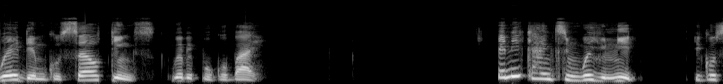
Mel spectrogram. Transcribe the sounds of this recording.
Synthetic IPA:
wedɛ̃mɡosɛlt̪ĩŋs | wepipoɡobaɪ | ɛnikãɪ̃nd̚tĩŋwejunid̚ | juɡos

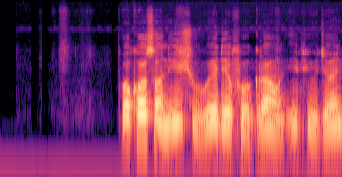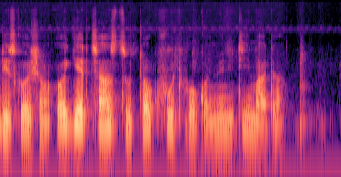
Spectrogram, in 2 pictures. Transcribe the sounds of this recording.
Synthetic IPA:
pokɔsɔ̃niʃuwedefɔɡɹãʊ̃ndifjud͡ʒɔ̃ɪ̃ndiskɔʃɔ̃nɔɡɛtt͡ʃãnstutʰɔkfudfɔkʰɔmjunitʰimata

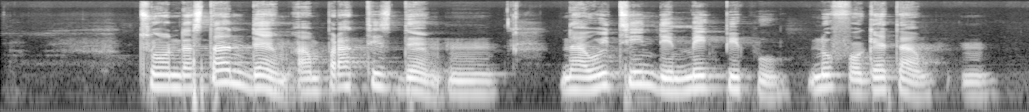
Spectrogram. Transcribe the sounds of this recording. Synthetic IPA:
tʰuɔ̃ndəstãndɛ̃mã̰npɹak̚tisdɛ̃m̩ | nawitʰĩndemek̚pipʰulnofɔɡɛtãm̩

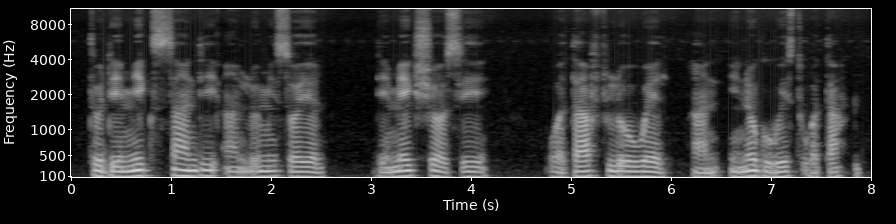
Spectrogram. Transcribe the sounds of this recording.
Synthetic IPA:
todemiksːãndiʔãnlomisɔjɛl | demekʃɔse | wɔtaflowɛl | ãninoɡowestwɔta

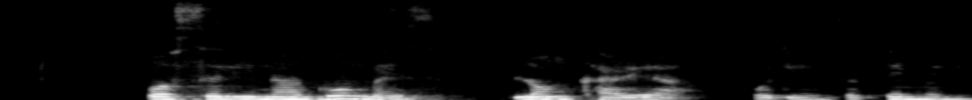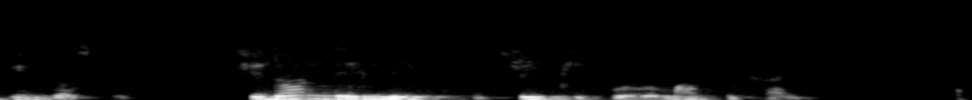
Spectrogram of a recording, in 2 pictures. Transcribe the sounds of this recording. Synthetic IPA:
fɔsɛlinaɡomɛs | lɔ̃ŋkʰaɹia | fɔdiɛ̃ntatʰẽnmɛ̃ntĩndɔstɹi | ʃidɔ̃ndelĩdtʰuθɹipʰipʰɔlɹomãntikʰali

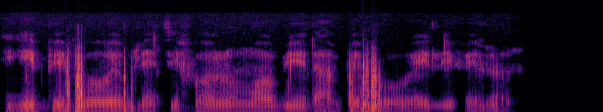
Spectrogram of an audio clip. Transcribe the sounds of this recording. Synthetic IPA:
iɡipepʰoweplɛ̃ntifɔ̰ɾũmɔbiedã̰mpepʰowelifḛlon

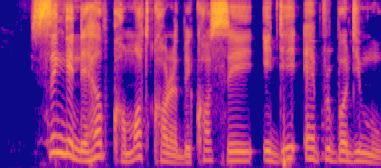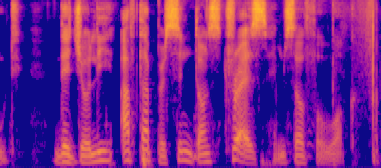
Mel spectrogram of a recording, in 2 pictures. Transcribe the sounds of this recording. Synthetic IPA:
sɪ̃ŋɡɪ̃ndeɦɛlˠp̚kʰɔmɔtkʰɔɹabikʰɔseideʔɛvɹibɔdimud | ded͡ʒɔliʔa̰ftapɛ˞sɪ̃ndɔ̃ntstʰɹɛ̰shɪ̰̃msɛlfɔ̰wɔ̰k

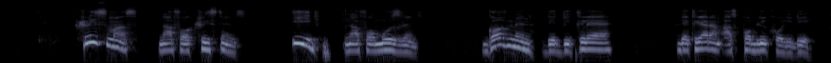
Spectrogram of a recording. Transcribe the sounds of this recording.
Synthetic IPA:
kʰɹismas | nafɔkʰɹistɛ̃ns | idnafɔmuzlĩms | ɡɔvamɛ̃ntde | diklɛɾãmaspʰɔblikhɔlide

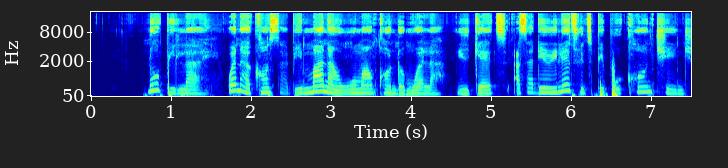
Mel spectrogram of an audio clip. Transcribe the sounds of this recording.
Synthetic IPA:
nobilaɪwɛ̃naɪkʰɔ̃nsabimãnãnwumãnkʰɔ̃ndɔ̃mwɛlajuɡɛta̰saɪdeɹiletwidpipʰokʰãnt͡ʃẽnd͡ʒ

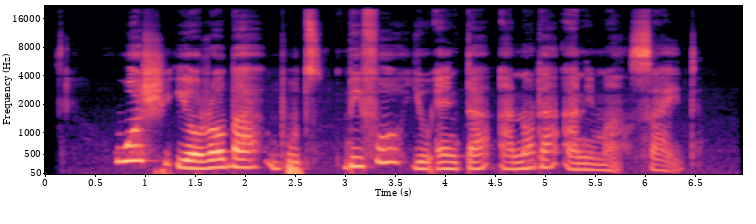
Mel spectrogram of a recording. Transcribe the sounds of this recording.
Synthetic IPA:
wɔʃjɔɹɔbabut | bifɔjuʔɛ̃ntaanɔdaʔanima̰lsaɪd̥

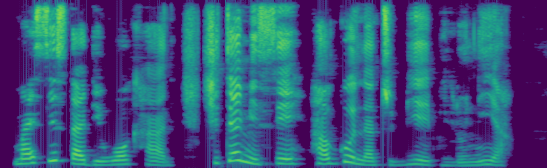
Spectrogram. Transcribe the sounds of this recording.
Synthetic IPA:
maɪsistadewɔkhadʃitɛlmĩsehaɡonatubiebilonĩja

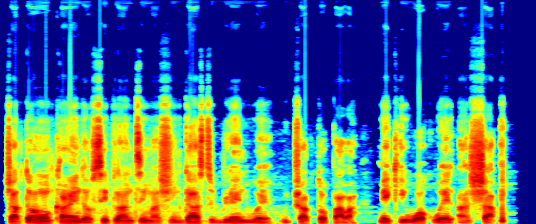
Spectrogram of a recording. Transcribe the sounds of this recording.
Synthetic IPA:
tɹak̚tɔɔ̃nkʰãɪ̃ndɔfsiplãntĩmaʃĩnɡastublɛ̃ndwɛwitʰɹak̚tɔpawa̰ | mekʰiwɔkwɛlãnʃa̰p

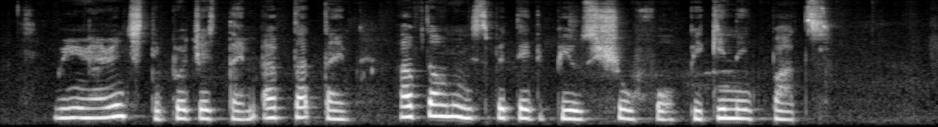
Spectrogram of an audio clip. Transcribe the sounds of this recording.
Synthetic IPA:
wiaɹẽnd͡ʒdipɹɔd͡ʒɛkttːãɪ̃mafdatãɪ̃m | aftaɔ̃nɔ̃nisi̥pɛtɛdibilsʃofɔb̥iɡĩnĩpat

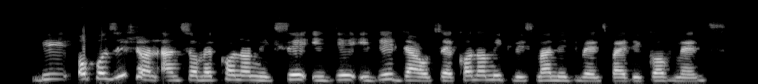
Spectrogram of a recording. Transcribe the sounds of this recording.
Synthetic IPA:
diɔpoziʃɔ̃nãnsɔ̃mɛkɔnɔmiksːeʔideʔidedaʊtɛkɔnɔmikɹismaned͡ʒmɛ̃ntbaɪdiɡɔvəmɛ̃nt

